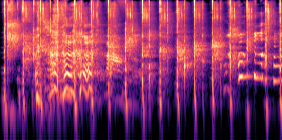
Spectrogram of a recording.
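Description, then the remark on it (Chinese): A short burst of applause sound effect: rapid, irregular sharp claps for a few seconds, with some brief cheering or whooping voices mixed in near the start. “说得太好了，掌声！”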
